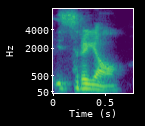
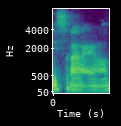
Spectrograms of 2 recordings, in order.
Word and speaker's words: Israel: Ya, negara yang bisa dibilang sangat tidak kita, negara Indonesia yang kurang sukai itu Israel. Bacanya bukan Israel tapi Israel.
